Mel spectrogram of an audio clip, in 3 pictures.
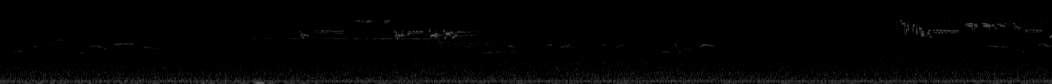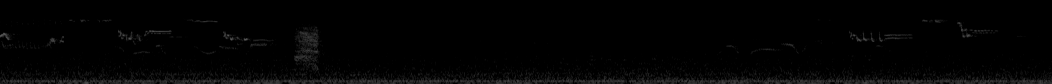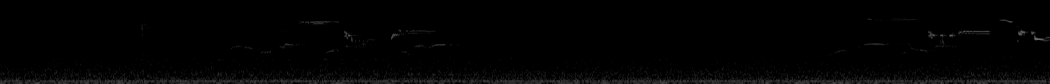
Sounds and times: Environmental noise: 0:00.0 - 0:31.5.

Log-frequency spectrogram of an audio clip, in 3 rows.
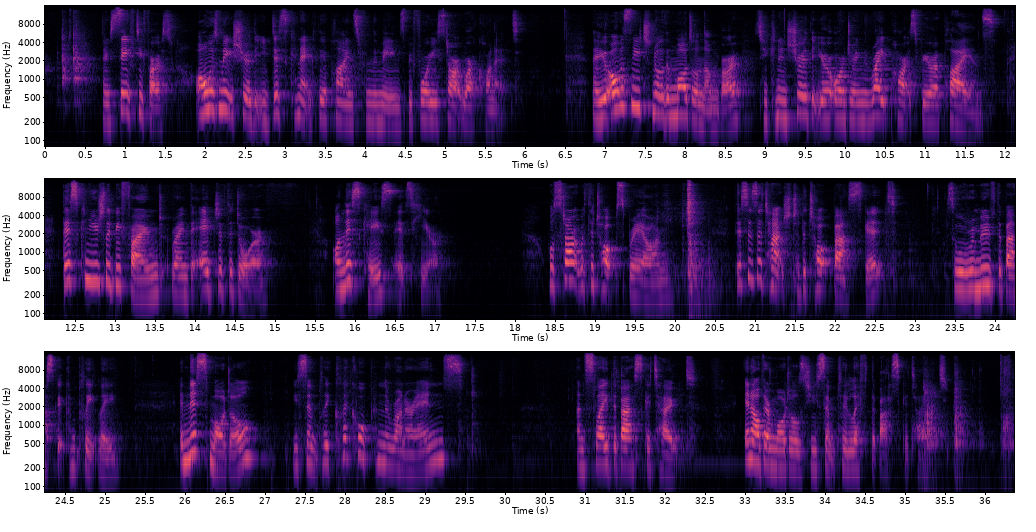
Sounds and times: Speech: 0:00.7 - 0:06.0, 0:06.8 - 0:15.0, 0:15.8 - 0:17.2, 0:18.4 - 0:20.0, 0:20.8 - 0:22.8, 0:23.4 - 0:25.2, 0:26.0 - 0:29.6, 0:30.9 - 0:35.6.

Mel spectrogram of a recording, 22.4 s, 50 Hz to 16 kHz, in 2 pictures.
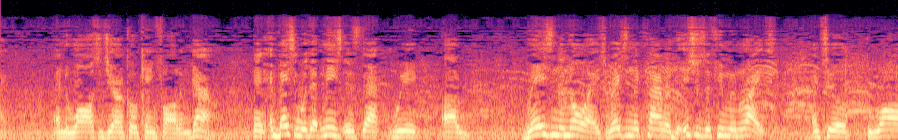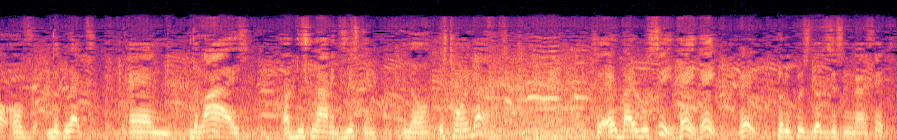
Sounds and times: Speech: 0:00.7 - 0:05.9, 0:06.5 - 0:17.4, 0:18.6 - 0:22.4.

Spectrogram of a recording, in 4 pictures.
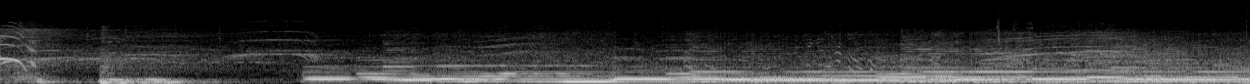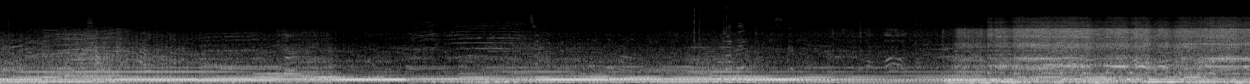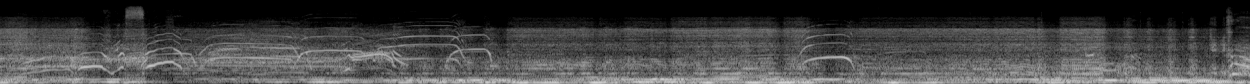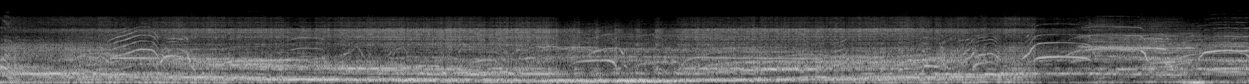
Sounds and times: Guitar: 0:00.0 - 0:49.9.

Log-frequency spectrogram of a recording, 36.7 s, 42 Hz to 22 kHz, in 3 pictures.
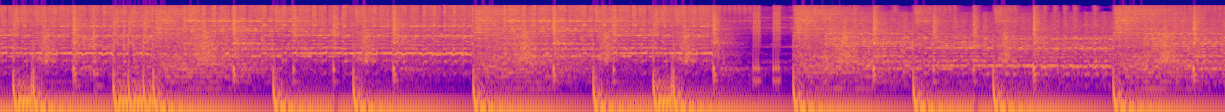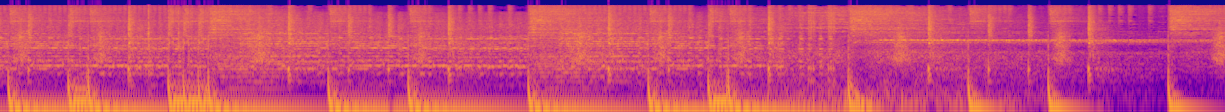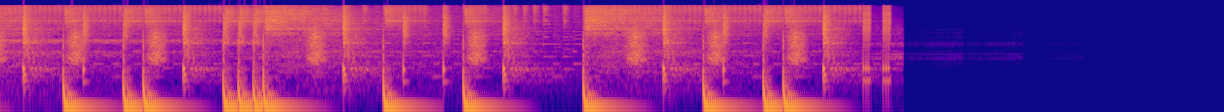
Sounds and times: Music: 0:00.0 - 0:33.6.

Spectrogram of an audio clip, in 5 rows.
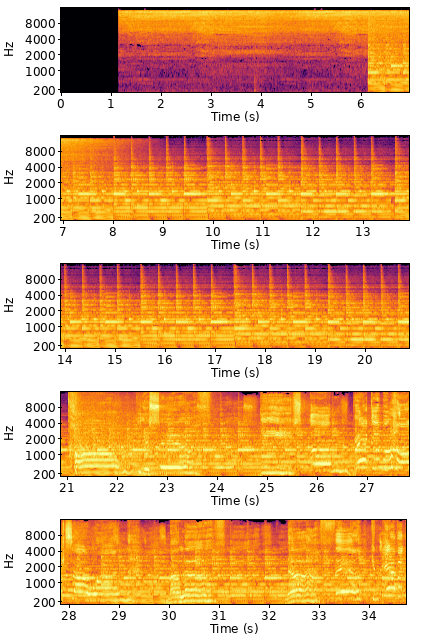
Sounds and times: Music: 0:06.2 - 0:34.7.

